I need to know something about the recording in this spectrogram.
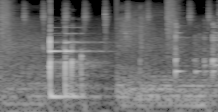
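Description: Metal parts clinking as a steel rear belt pulley and its bolts and washers are handled on a motorcycle wheel hub: one sharp clink about half a second in that rings briefly, then a few lighter clinks near the end.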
